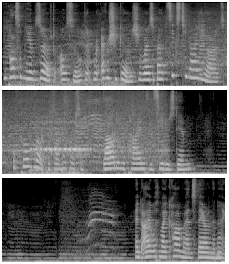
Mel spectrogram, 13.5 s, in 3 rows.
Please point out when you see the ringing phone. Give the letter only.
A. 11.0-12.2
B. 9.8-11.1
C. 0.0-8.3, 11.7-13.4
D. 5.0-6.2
D.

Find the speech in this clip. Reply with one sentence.
You can hear the speech from 0.0 to 8.3 s and from 11.7 to 13.4 s.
